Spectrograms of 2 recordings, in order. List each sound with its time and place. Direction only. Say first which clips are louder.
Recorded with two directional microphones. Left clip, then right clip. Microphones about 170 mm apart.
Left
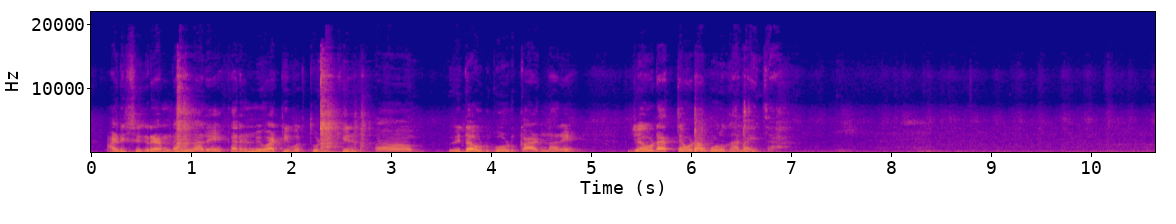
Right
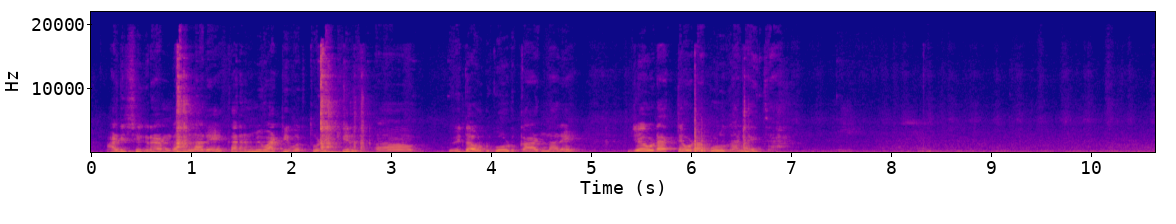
0.2 s speech: left 7 dB; 60° left (ahead or behind)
